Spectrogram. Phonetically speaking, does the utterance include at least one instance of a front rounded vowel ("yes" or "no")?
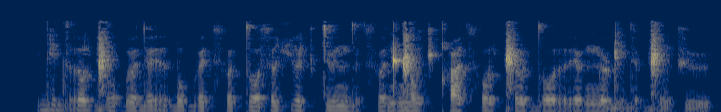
yes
